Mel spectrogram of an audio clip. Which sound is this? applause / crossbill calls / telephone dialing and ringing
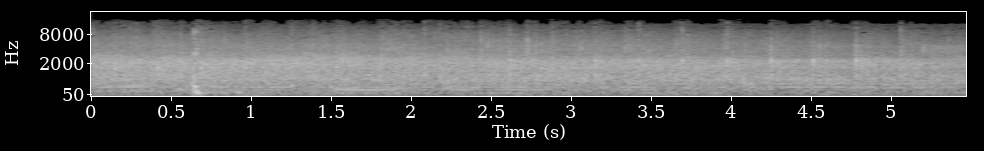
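applause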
